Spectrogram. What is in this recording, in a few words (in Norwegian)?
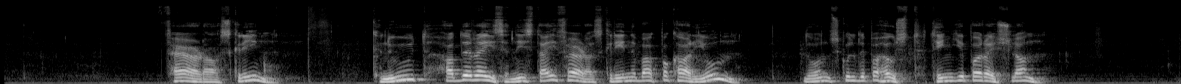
fæLaskrin, Numedalsmål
